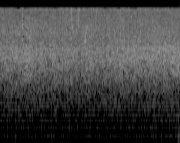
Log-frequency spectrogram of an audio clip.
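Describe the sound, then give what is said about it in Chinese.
A crowd claps steadily in applause given to God, producing a dense, continuous wash of hand claps with an even loudness throughout and no voices. “弟兄姊妹，把掌声归给我们的神吧，弟兄姊妹。”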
